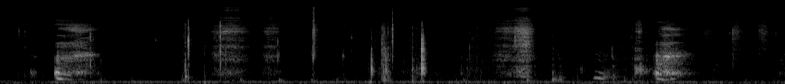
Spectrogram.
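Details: Several short, harsh cough bursts with sniffing and nasal noises in a quiet room, from a person with a cold, a nasty cough and a very snotty nose.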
